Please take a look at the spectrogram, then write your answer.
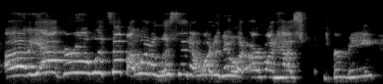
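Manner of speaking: high, hammed-up keen friend; mock eager. Imagined [name] answering a party invite, playfully eager.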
